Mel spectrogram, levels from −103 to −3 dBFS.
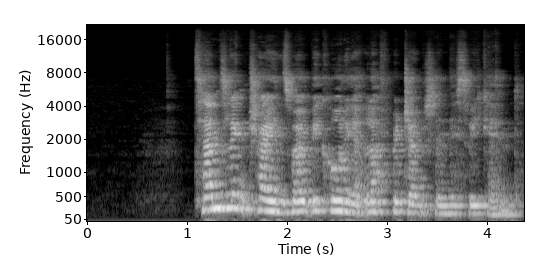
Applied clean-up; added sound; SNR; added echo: none; none; none; reverberation time 0.3 s.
